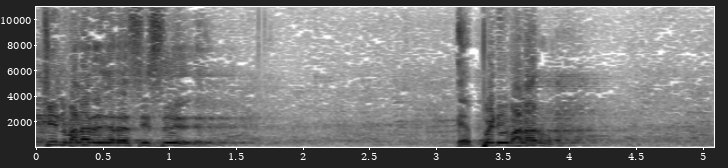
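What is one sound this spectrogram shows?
A man speaks forcefully into a microphone over loudspeakers, with echo in a large open space.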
